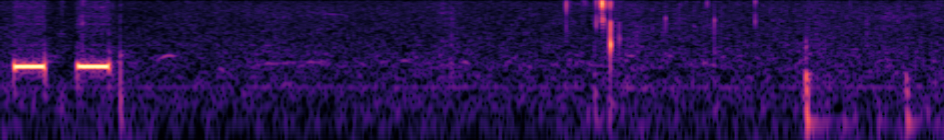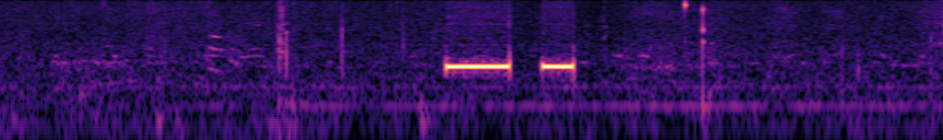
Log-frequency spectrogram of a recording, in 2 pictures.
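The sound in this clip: A phone call placed to voicemail carries telephone dialing tones. Short beeps come in a pair at the start and another pair near the end, with a faint hiss and scattered clicks in between.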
